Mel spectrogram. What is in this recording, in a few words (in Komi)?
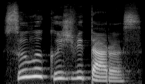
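"сылы 25 арӧс", Komi, female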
